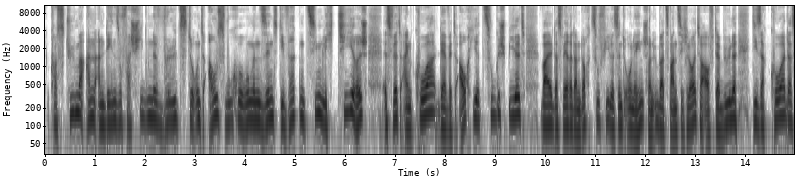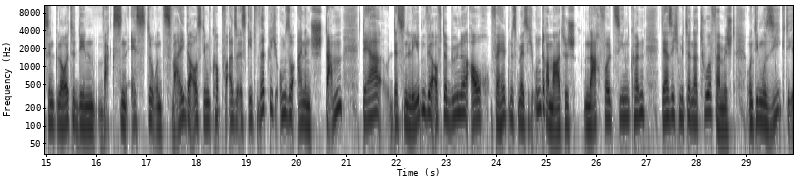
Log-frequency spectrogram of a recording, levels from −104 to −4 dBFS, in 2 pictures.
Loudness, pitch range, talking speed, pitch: -26 LUFS, 110-140 Hz, 170 wpm, 125 Hz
